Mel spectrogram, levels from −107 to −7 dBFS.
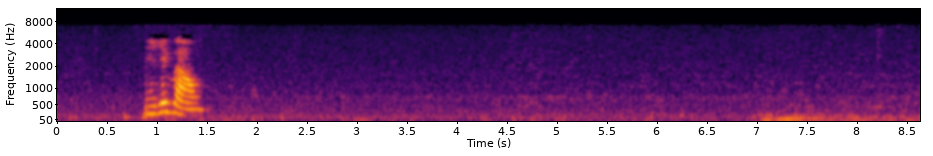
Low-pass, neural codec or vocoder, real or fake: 7.2 kHz; none; real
